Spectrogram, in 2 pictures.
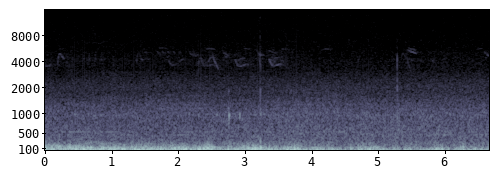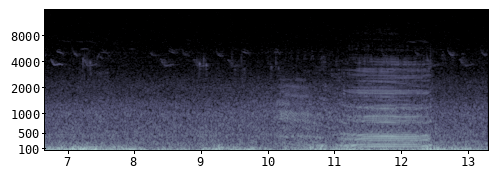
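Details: A red deer stag (Cervus elaphus) gives a deep, harmonic, drawn-out rutting bellow over a steady low rumble of wind, recorded in the 2023 rut in the Massif de l'Aigoual.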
